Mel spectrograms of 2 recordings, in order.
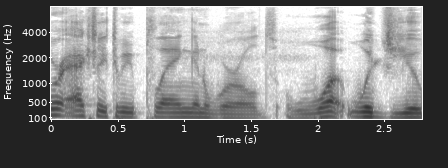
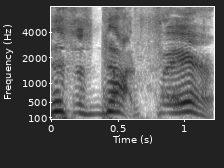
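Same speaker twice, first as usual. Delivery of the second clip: very loud, very slow, high, drawn-out furious cry; 12 semitones higher, 12 dB louder than usual. Teasing the other speaker about being a rebellious Jedi: angry Anakin impression. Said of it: "getting all angry and being, pulling an Anakin going".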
